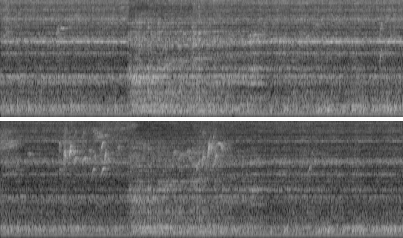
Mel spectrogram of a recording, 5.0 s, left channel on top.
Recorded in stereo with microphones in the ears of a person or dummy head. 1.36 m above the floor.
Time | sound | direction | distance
0.0 | running water | 40° left (ahead or behind) | 3.5 m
